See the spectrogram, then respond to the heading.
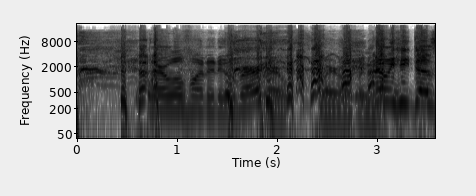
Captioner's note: laughing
